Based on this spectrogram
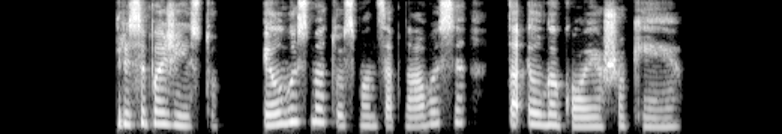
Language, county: Lithuanian, Panevėžys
